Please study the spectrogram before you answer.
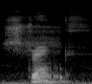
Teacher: Now, what they're doing there, I think, is beginning a retroflex or postalveolar position for their R, and they're starting it on the S. · Term: Postalveolarization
